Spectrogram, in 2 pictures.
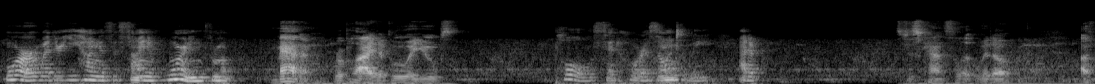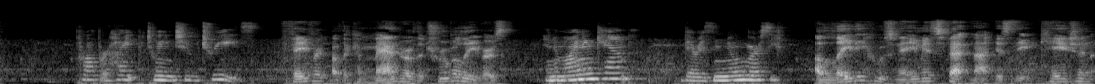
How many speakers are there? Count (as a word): two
